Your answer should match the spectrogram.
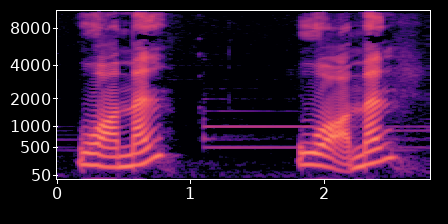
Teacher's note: so 我 is third tone. Yes. And 们 is neutral.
